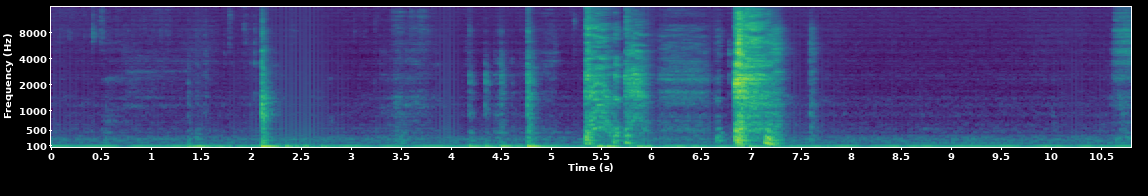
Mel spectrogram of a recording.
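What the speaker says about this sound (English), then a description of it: "You have to forgive my coughing." A person painting a Sisters of Battle Exorcist model coughs and clears their throat a few times at close range, with scattered small clicks and handling noises between the bursts in an otherwise quiet room.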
